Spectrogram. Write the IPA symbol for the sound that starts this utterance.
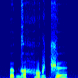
ɵ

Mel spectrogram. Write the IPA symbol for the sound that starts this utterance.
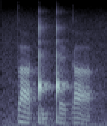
t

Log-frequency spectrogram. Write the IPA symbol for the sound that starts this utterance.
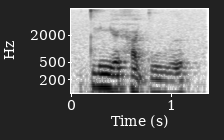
t̪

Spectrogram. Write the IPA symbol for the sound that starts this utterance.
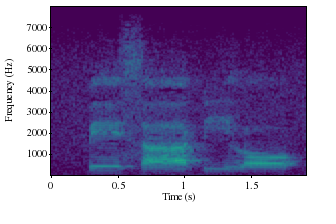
k͡p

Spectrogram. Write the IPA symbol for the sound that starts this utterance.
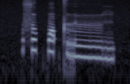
s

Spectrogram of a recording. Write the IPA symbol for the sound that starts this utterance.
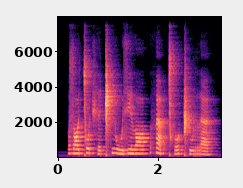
z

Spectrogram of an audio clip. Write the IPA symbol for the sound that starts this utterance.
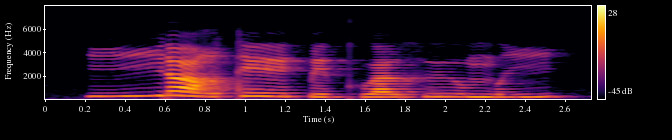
iː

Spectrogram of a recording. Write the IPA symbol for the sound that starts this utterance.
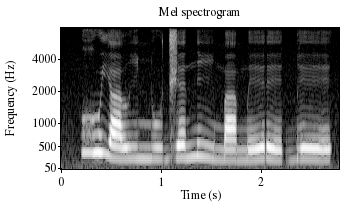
ɣ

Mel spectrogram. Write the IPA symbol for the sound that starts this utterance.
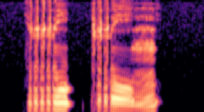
r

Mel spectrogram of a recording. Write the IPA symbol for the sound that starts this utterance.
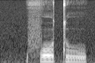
f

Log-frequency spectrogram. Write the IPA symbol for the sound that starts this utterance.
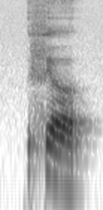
fʲ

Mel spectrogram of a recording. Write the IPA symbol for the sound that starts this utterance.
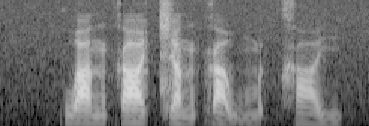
k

